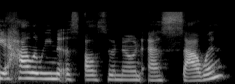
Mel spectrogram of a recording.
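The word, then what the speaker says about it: Samhain: the Witchcraft Community Halloween is also known as Sin it's spelled s a m ha a i in and it's pronounced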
